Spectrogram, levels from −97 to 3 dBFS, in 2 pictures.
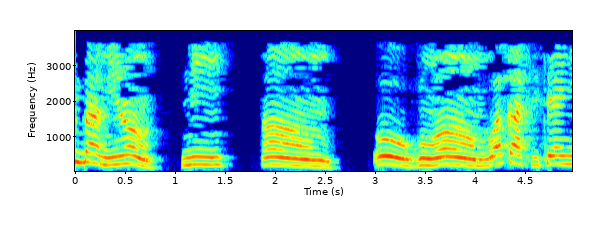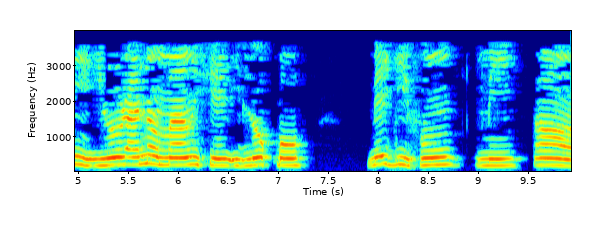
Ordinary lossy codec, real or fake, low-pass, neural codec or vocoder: MP3, 16 kbps; real; 3.6 kHz; none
